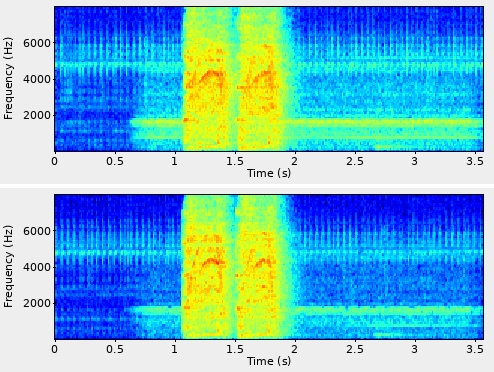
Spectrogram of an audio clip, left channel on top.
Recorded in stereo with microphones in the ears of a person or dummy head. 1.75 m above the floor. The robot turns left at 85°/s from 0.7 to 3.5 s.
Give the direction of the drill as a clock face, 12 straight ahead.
3 o'clock.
